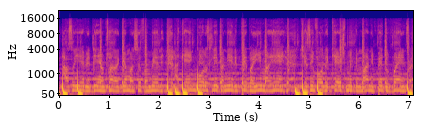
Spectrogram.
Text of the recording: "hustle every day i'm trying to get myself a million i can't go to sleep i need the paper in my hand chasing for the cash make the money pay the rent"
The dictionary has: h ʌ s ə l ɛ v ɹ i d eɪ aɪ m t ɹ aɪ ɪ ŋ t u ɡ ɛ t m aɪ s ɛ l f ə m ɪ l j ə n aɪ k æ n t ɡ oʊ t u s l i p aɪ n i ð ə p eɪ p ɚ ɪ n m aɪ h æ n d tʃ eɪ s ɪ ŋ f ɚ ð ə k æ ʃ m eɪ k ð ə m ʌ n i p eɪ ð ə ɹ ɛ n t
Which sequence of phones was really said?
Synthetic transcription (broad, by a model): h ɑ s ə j ɛ v ɹ i d eɪ aɪ m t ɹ aɪ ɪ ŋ t u ɡ ɛ t m aɪ s ɛ l f ə m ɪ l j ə aɪ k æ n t ɡ oʊ t u s l i p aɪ n i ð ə p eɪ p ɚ ɪ n m aɪ h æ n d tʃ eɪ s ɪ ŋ f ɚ ð ə k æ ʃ m eɪ k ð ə m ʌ n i p eɪ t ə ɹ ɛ n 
